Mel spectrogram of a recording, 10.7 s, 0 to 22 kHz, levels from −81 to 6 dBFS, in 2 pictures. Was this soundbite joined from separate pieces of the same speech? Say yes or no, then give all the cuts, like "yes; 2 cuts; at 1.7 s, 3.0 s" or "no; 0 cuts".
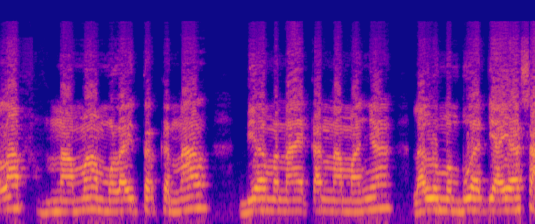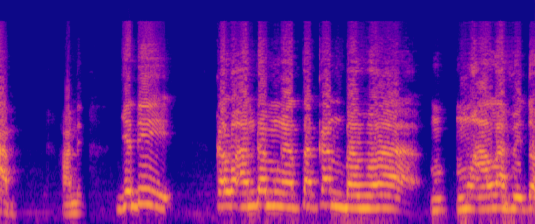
yes; 1 cut; at 6.2 s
